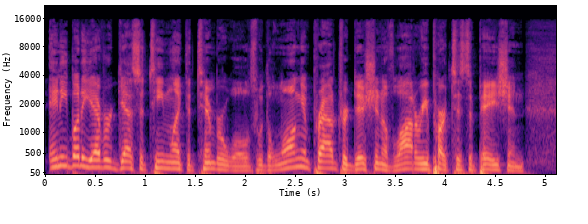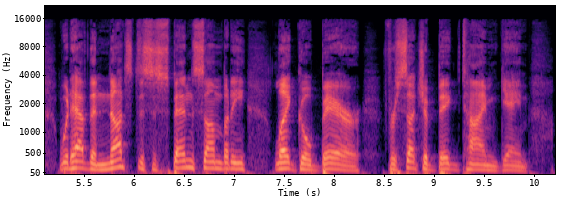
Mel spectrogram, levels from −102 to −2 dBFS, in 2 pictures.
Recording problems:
none

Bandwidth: 15.5 kHz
